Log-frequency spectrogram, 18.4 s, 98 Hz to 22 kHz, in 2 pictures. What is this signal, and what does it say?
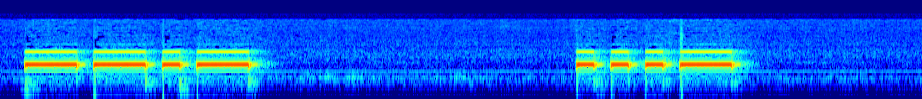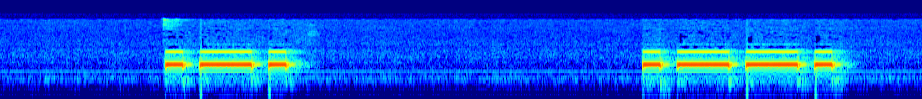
Morse code, heard as a keyed tone, about 7 wpm, 650 Hz. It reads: Q V R P
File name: jh8cbh / 2026cw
